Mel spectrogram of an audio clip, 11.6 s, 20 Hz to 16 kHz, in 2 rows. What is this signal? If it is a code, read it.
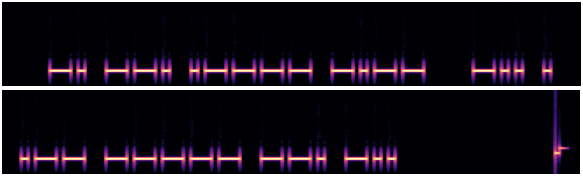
Morse code, heard as a keyed tone, about 17 wpm, 700 Hz. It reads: NG1Y DE W0GD
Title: USA Callsign DE Callsign - 4 Characters - 17wpm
